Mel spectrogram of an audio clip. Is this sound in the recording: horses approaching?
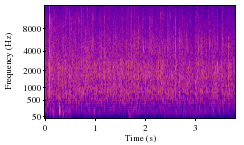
no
